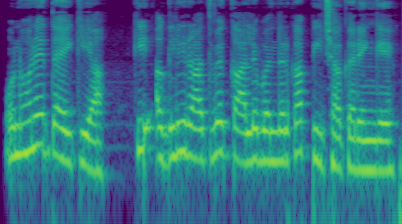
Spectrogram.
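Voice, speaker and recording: A woman's voice: mid-range voice, moderate pace, dark tone. A woman reading a scripted story as its narrator.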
